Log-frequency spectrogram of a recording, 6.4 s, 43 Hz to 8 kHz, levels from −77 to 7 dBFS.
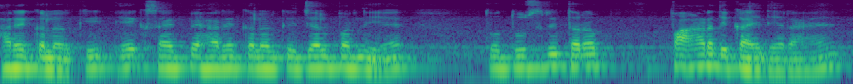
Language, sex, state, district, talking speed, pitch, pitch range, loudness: Hindi, male, Telangana, Hyderabad, 180 wpm, 120 Hz, 115-125 Hz, -16 LUFS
